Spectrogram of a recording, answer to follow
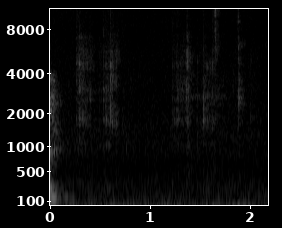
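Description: Faint light scrapes and clicks of a diamond-painting wax pen tip picking up resin drills from a plastic tray, a few short touches spread over two seconds.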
